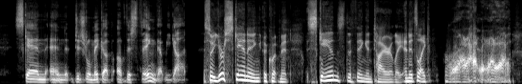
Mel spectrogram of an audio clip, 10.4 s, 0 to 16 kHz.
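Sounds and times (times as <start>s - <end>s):
speech: 0.3s - 10.4s
voice imitating a creature growling inside its binding in a containment unit: 8.9s - 10.3s.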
